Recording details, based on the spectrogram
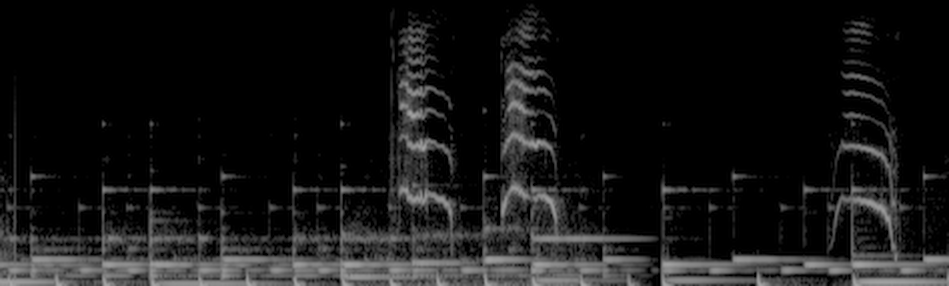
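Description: A cat meows repeatedly in close, loud calls, several drawn-out yowls rising and bending in pitch over a steady background of rhythmic music, with no talk.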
